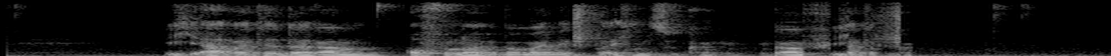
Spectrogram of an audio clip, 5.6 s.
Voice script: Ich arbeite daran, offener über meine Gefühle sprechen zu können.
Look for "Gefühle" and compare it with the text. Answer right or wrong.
wrong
